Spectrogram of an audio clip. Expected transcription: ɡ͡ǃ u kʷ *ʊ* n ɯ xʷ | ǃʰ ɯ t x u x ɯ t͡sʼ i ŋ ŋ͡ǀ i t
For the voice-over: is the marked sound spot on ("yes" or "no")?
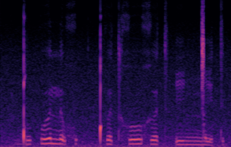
no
